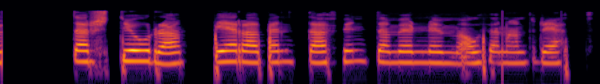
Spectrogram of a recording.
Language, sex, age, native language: Icelandic, female, 12, Icelandic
